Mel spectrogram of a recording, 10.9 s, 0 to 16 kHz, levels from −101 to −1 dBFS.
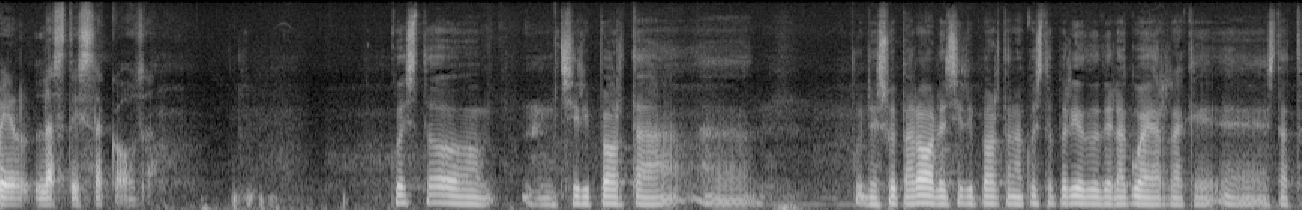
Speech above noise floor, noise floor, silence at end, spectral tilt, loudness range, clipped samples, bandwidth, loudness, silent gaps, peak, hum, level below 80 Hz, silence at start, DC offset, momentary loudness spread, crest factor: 30 dB; -56 dBFS; 0 s; -5 dB/octave; 7 LU; under 0.1%; 16 kHz; -27 LUFS; none; -8 dBFS; none; -54 dBFS; 0 s; under 0.1%; 20 LU; 20 dB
